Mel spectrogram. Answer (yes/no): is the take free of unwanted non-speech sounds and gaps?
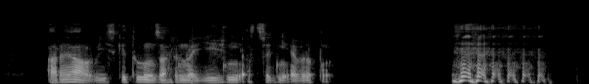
no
